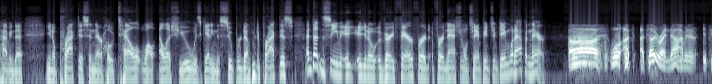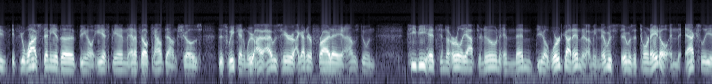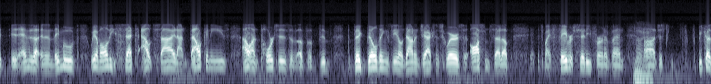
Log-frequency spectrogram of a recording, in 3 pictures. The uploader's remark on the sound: called in from New Orleans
